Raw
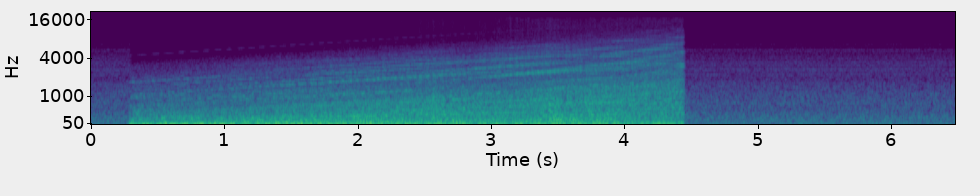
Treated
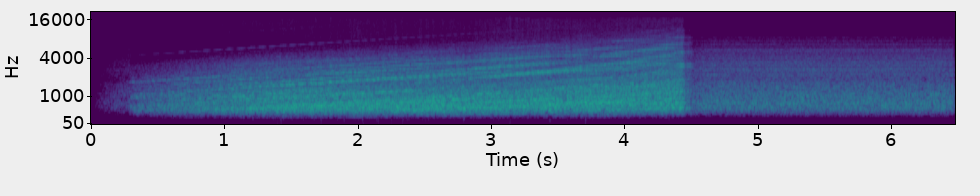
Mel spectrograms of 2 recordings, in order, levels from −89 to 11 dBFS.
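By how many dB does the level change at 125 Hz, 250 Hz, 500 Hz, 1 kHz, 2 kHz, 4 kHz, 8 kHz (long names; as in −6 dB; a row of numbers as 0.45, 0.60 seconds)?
below −40 dB, below −35 dB, −3.0 dB, +1.0 dB, +1.0 dB, +0.5 dB, can't be measured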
